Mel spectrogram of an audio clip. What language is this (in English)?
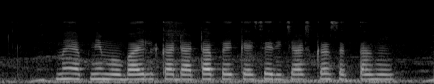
Hindi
